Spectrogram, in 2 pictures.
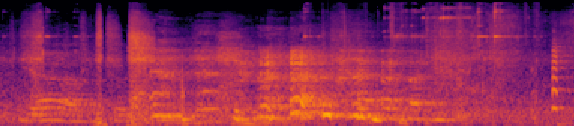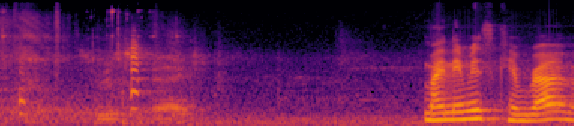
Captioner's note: squeaking, laughter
